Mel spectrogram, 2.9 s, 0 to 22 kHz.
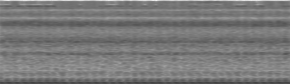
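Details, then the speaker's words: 2013 Can-Am Maverick 1000R at idle with the check engine light on: loud, deep idle with a rough ticking clatter about three times a second that goes away when revved, attributed to the noisy primary clutch. Ticking at idle. "This clutch also makes quite a bit of noise. It's pretty loud. You can hear that like ticking noise. That's just the primary clutch."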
